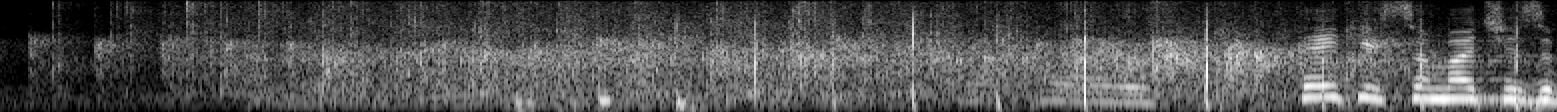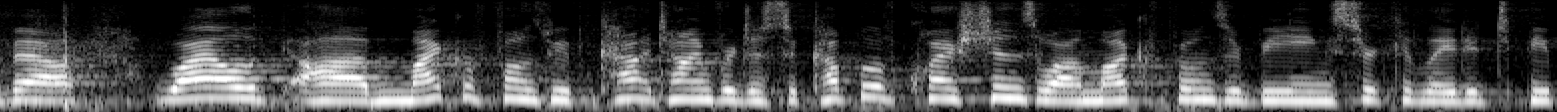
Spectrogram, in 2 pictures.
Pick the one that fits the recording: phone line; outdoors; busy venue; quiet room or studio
busy venue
